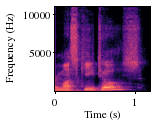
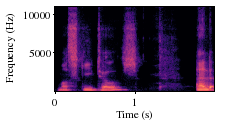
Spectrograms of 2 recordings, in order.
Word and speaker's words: mosquitoes: And we mentioned earlier mosquitoes. Okay, be careful of the pronunciation here. Mosquitoes. It's a little bit different to French. Mosquitoes and other biting insects.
